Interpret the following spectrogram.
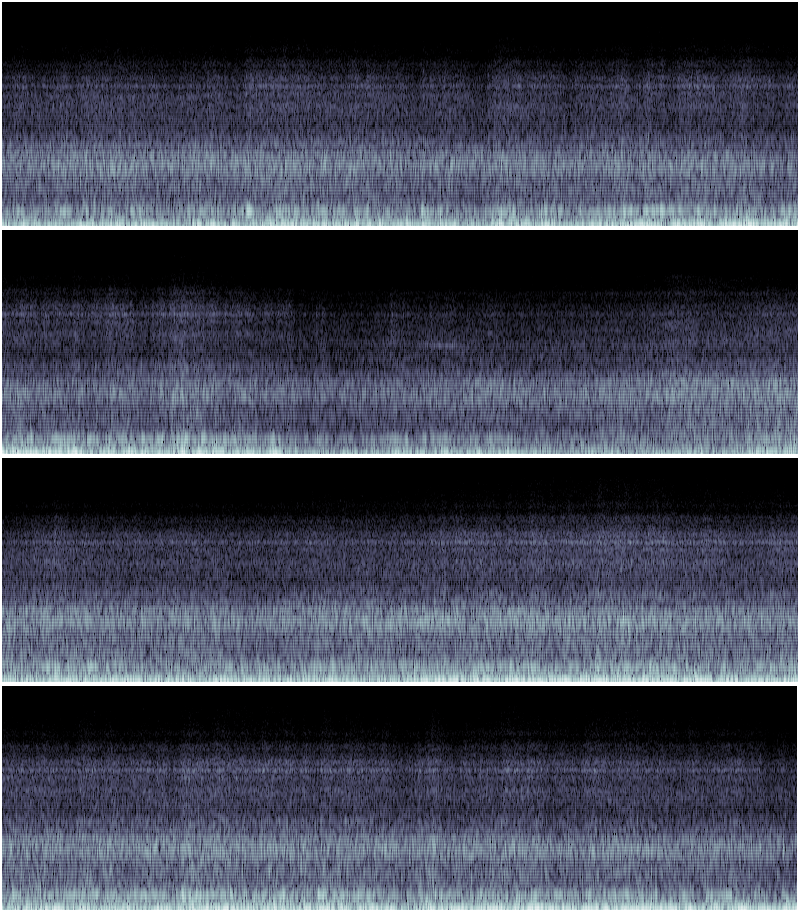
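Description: Motorcycle on the move through city traffic: a steady engine and wind rumble, heaviest in the low end. It eases off for a few seconds a little before halfway, then builds back up.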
